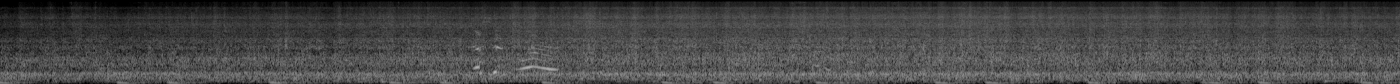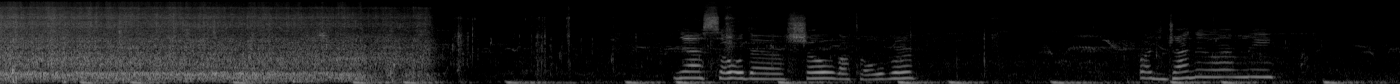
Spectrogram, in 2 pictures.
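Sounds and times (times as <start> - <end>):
fountain water splashing: 0.0 - 18.5.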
